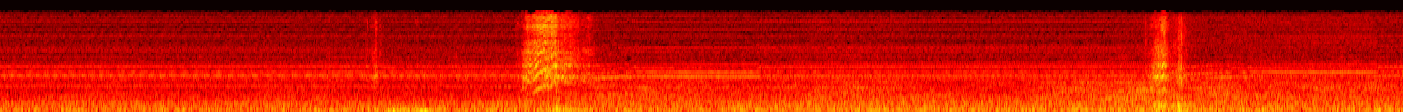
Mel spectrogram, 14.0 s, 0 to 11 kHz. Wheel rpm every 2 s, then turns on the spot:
0, 0, 20, 10, 0, 10, 0.
none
